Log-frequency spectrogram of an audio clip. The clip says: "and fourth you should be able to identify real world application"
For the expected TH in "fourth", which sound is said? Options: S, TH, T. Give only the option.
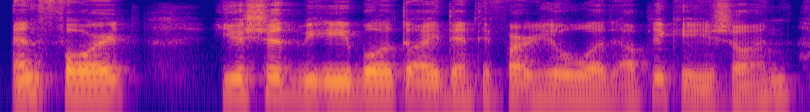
T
